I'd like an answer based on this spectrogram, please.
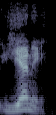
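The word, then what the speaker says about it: Jenny: Hans Yenni. That's how you pronounce the name. Even though it's a J, it's pronounced Yenni.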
